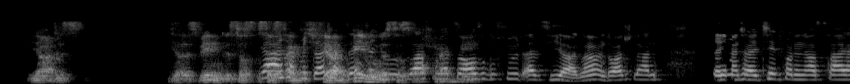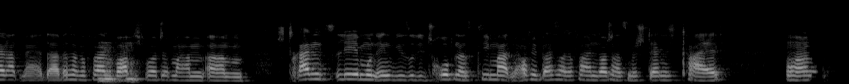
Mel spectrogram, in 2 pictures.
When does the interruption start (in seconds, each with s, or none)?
2.6 s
